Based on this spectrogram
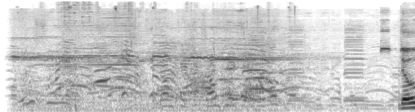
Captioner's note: crowd chanting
